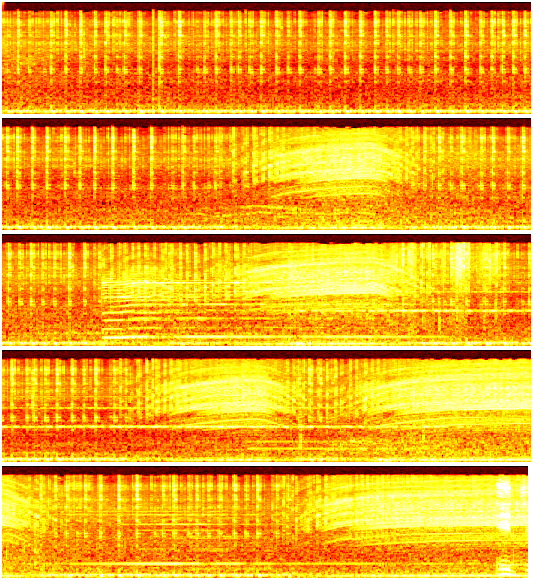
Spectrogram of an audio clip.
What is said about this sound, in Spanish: llevar la moto de nieve a estas horas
